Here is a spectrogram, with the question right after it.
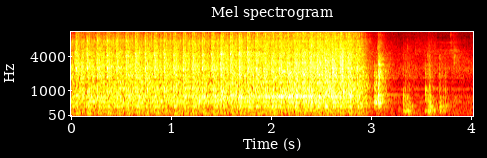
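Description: A sewing machine runs steadily for about three seconds, stitching sleep shorts, then stops and leaves a few soft clicks behind.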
